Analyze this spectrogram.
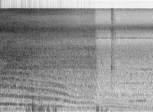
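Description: A small drone's propeller whine drops in pitch and winds down as it lands.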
